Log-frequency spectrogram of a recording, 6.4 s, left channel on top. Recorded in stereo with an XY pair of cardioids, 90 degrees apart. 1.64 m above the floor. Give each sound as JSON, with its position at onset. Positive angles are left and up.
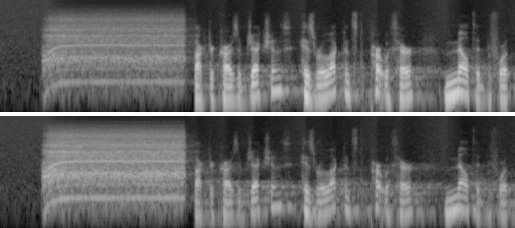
{"t": 0.5, "sound": "a hair dryer", "azimuth_deg": -40, "distance_m": 0.6}
{"t": 2.4, "sound": "a man speaking", "azimuth_deg": 50, "distance_m": 0.7}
